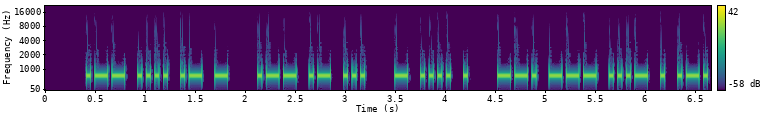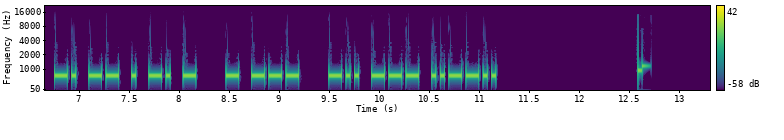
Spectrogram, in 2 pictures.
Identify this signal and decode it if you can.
Morse code, heard as a keyed tone, about 28 wpm, 700 Hz. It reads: WHAT WAS THE GOVERNMENT TO DO?
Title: Sentences from Top 1000 Words - Review Part 3 - 28wpm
